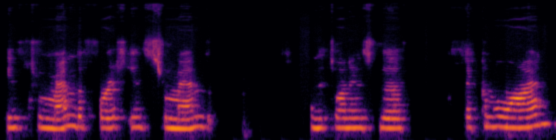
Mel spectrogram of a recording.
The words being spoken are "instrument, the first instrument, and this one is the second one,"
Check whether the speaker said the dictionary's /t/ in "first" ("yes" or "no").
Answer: yes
